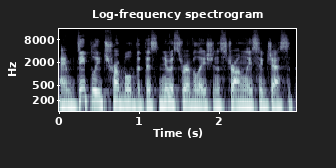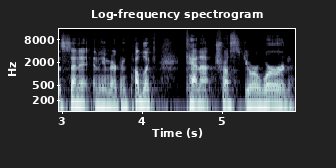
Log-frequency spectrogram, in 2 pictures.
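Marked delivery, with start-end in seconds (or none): none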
